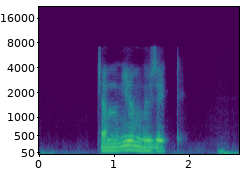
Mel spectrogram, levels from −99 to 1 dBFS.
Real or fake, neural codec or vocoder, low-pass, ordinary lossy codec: fake; codec, 16 kHz, 1 kbps, FreqCodec, smaller model; 7.2 kHz; Opus, 64 kbps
